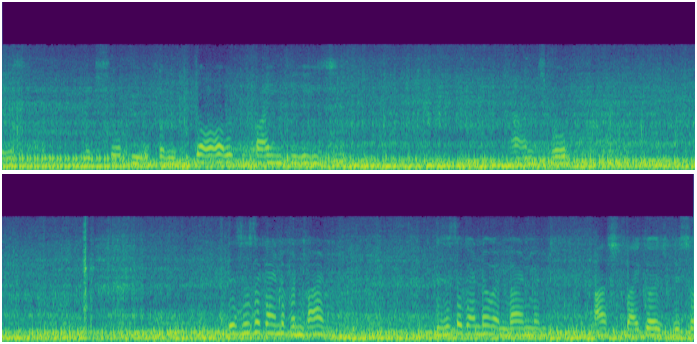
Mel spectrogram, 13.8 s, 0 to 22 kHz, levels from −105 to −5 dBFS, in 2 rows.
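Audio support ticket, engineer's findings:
Gain pumping, throughout: gain swells in gaps, ducks under loud sounds by about 10 dB. Likely input gain set too high, fast limiter pulling level down on each peak; dynamics squashed.

Skip ahead, 5.50 s: playback jumps forward, roughly 0.4 s of audio missing, joined directly with no fill. Stretch dropped in transit or by jitter buffer while later audio waited, cutting delay.

Jitter buffer speed-up, 6.94 to 7.33 s: audio runs about 8% fast at unchanged pitch, sounds hurried. Buffer trimmed short pitch-period chunks repeatedly, removing around 40 ms of excess delay.

Nothing above 8 kHz, consistent with a G.722 call path at 64 kbps.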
